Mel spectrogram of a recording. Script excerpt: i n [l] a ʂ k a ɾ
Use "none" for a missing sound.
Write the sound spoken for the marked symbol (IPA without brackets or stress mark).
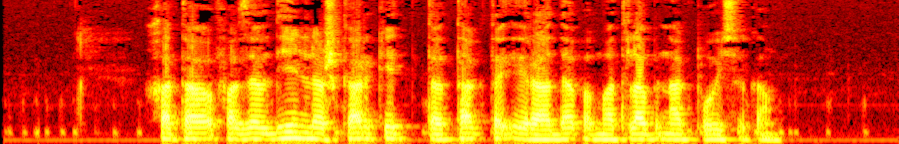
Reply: l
